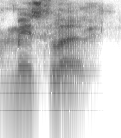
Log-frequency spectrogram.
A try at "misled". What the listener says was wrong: That's it. Yeah, misled. That's it. Misled. You've got it.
